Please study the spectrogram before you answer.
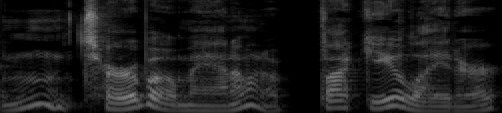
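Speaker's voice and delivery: soft, hushed mock seduction; turned on. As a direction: purr it quietly, imitating an aroused wife. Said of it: "she's kinda turned on".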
